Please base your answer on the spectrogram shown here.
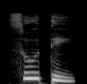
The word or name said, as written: ಸುಧಿ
